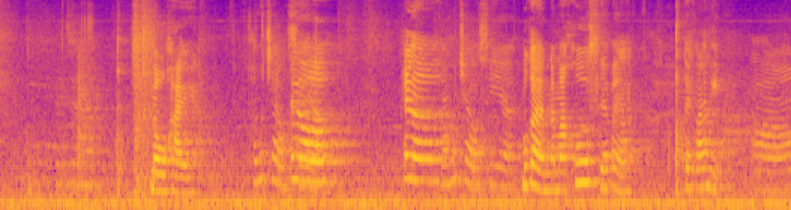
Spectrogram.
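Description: A young woman talks close by, lively and playful.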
